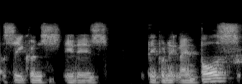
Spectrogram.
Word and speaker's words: Boz: it is people nicknamed boz although apparently it's booze to rhyme with moses uh bis bez and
